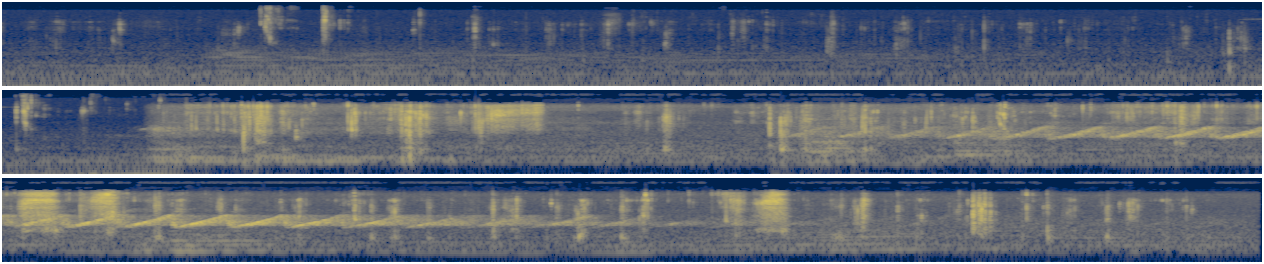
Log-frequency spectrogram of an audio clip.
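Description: Close-miked mouth sounds of biting and chewing crispy McDonald's fried chicken: soft chewing at first, then loud crackling crunches of the breaded skin from about ten seconds in, settling into steady crunchy chewing about twice a second.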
